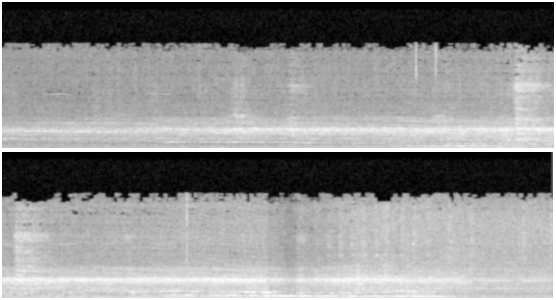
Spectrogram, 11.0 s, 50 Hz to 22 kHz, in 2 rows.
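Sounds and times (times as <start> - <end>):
rumble of wheels on rails: 0.0 - 11.0
electric train motor whine: 1.6 - 11.0.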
